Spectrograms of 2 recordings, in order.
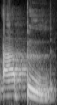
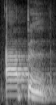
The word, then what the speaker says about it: Apple: Apple. Once again. Apple. Once again. Apple. Beautiful. Ah, vous voyez, son A est dans la gorge. C'est pas A.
